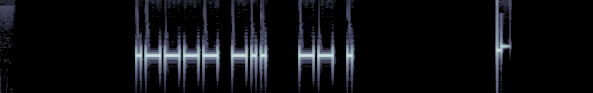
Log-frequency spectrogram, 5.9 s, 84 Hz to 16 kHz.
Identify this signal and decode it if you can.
Morse code, heard as a keyed tone, about 25 wpm, 700 Hz. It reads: 1D ME
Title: Field Day Exchanges Encore - 25wpm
